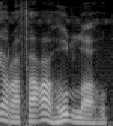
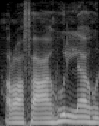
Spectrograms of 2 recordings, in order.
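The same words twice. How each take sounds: First: The L in Allah is heavy and full. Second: The L in Allah is thin and light. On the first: The speaker calls it right. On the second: The speaker calls it wrong.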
